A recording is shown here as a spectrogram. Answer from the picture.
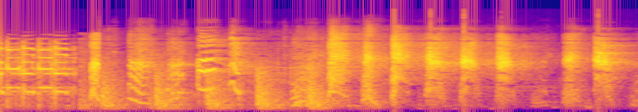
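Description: A puppy yelping and yapping in a quick high-pitched series, about three yelps a second at the busiest. A short plucked-guitar music phrase ends just before the yelps begin.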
